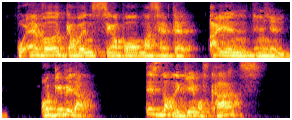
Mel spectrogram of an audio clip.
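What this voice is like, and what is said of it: Imitates another person's voice. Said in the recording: “my impression of Lee Kuan Yew”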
